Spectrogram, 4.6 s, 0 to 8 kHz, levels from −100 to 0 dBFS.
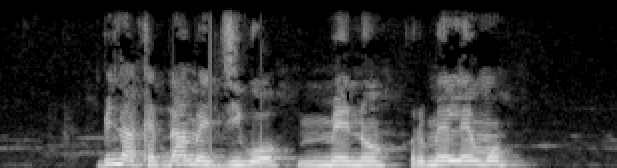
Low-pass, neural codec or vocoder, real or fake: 7.2 kHz; none; real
